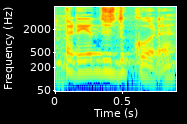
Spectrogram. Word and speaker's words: Paredes de Coura: Because how do you pronounce it? Paredes de Coura.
